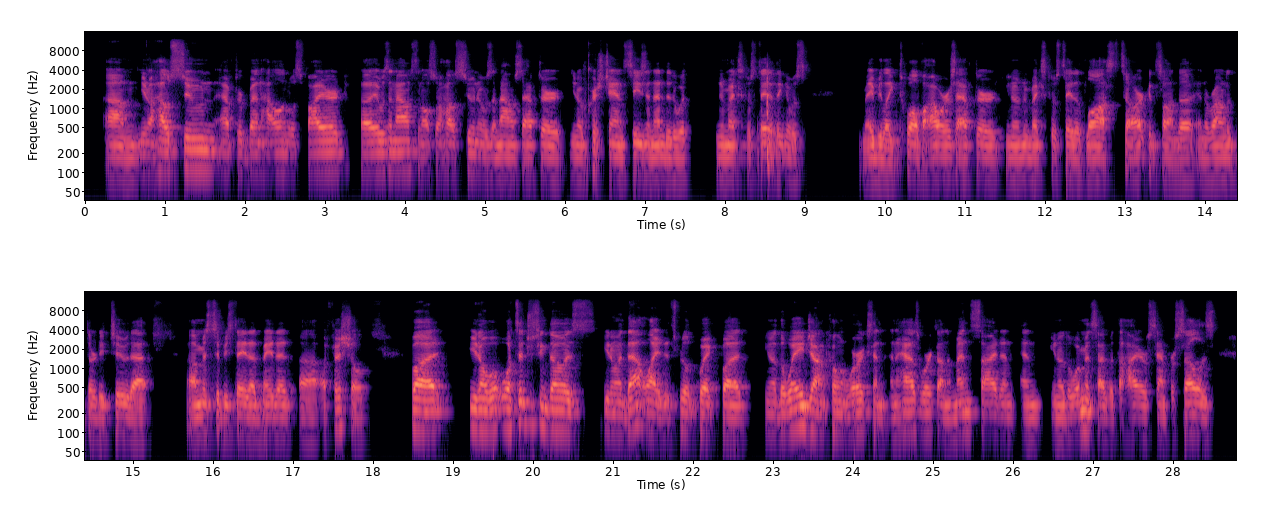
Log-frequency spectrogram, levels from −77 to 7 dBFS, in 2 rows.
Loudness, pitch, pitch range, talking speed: -23 LUFS, 95 Hz, 90-105 Hz, 225 wpm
